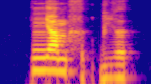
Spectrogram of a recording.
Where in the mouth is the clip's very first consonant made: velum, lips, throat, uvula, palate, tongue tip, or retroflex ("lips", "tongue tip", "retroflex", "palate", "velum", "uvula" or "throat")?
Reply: palate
